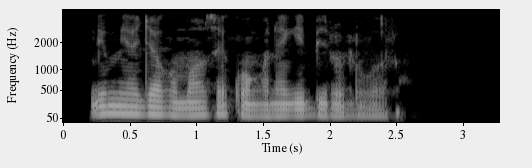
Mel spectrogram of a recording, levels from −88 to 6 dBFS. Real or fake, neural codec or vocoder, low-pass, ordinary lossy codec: real; none; 3.6 kHz; none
